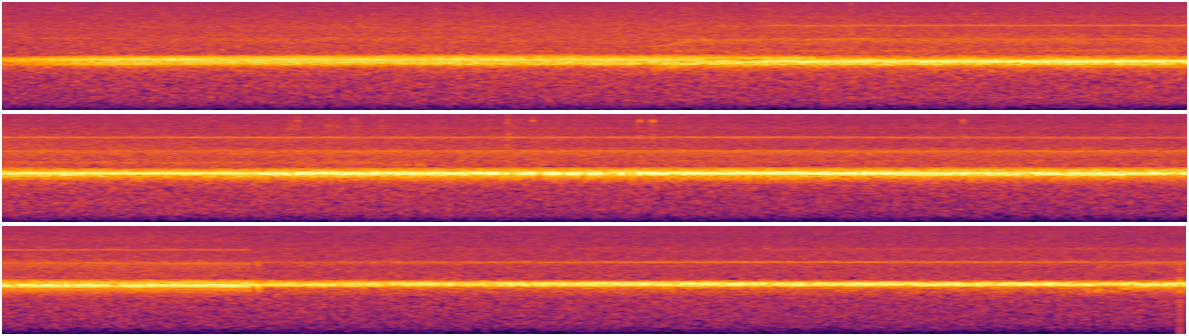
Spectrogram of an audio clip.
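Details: Male American toads gathered in a spring breeding pond, usually in May, singing to attract females: long, steady, high-pitched musical trills overlapping continuously, with several males at slightly different pitches.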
